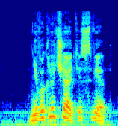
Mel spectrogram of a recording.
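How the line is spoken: Clear and cheerful. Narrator (Russian): произнесла отчетливо и бодро

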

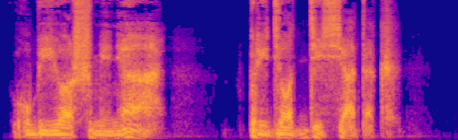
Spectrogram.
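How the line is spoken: Hoarse rasp. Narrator (Russian): он прохрипел

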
